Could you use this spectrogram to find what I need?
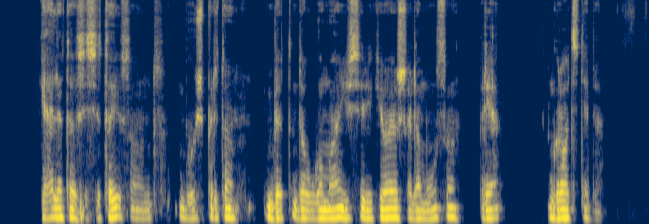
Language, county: Lithuanian, Kaunas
